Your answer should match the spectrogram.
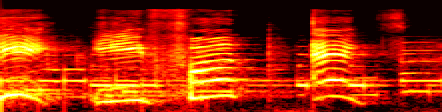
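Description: Children's song: music with a steady backing and a high, synthetic-sounding voice singing short phrases about twice a second.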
